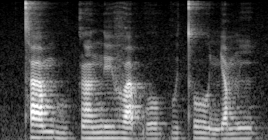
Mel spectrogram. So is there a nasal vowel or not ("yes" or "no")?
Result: yes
